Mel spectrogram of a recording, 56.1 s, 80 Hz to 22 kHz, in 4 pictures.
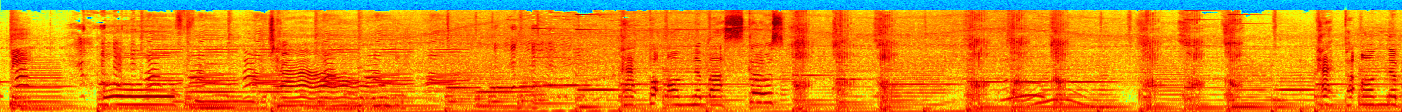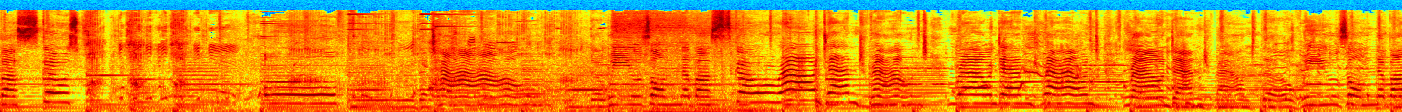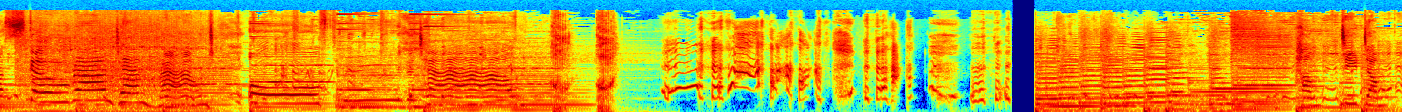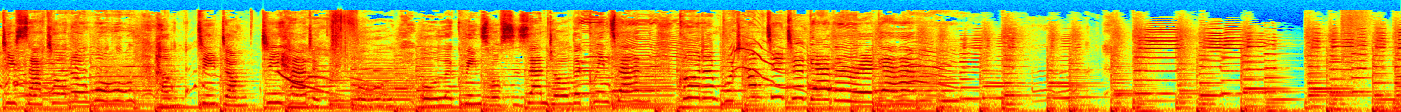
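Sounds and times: bouncy children's song music: 0.0s - 33.9s, 38.4s - 56.0s
cartoon child giggling: 0.1s - 5.8s, 15.0s - 19.6s, 24.1s - 33.3s, 34.6s - 38.2s, 40.7s - 45.7s, 47.6s - 50.1s
cartoon pig snorting: 7.9s - 9.0s, 9.7s - 12.5s, 14.8s - 16.4s, 17.0s - 20.0s, 28.1s - 30.5s.

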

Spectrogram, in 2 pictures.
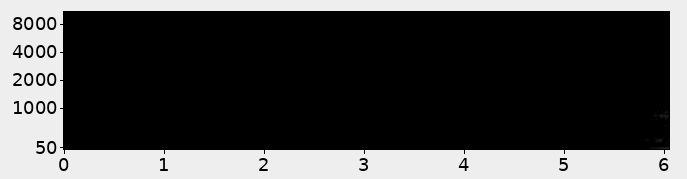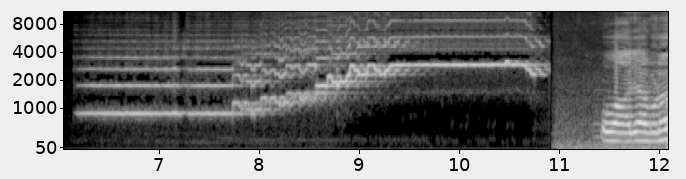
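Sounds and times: flute holding high note: 6.2s - 11.0s.

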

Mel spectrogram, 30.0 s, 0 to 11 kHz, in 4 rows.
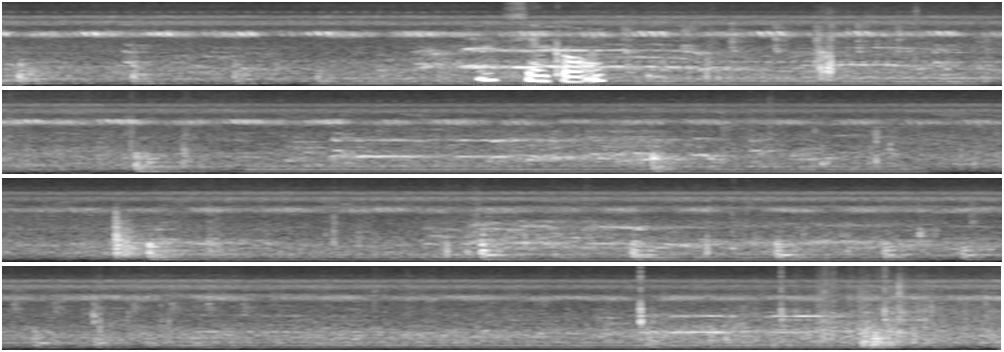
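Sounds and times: insects trilling: 0.0s - 29.9s.

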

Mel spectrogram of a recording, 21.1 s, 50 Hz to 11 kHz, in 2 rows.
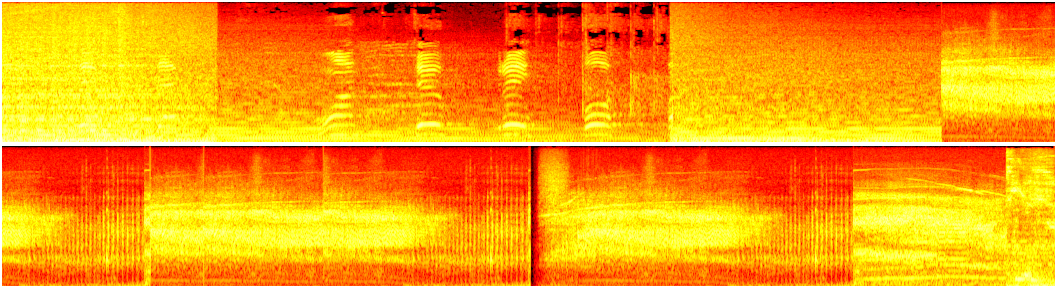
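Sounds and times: harsh animal-like roaring cry: 9.4s - 11.3s, 12.0s - 15.1s, 16.0s - 18.4s, 19.0s - 20.8s.

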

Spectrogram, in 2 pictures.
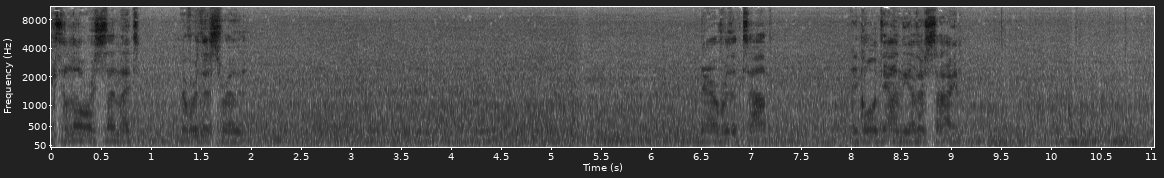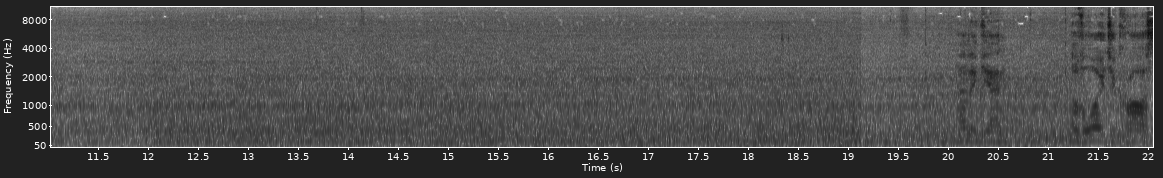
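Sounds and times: car road noise from inside: 0.0s - 22.0s.

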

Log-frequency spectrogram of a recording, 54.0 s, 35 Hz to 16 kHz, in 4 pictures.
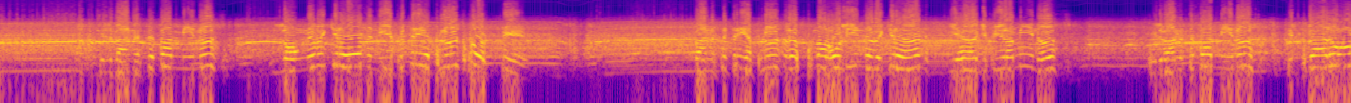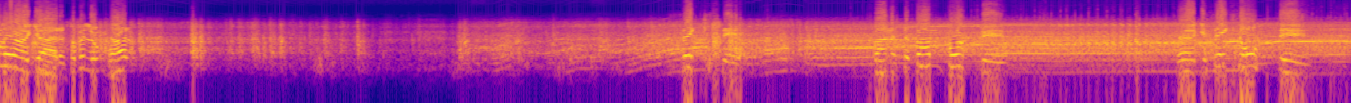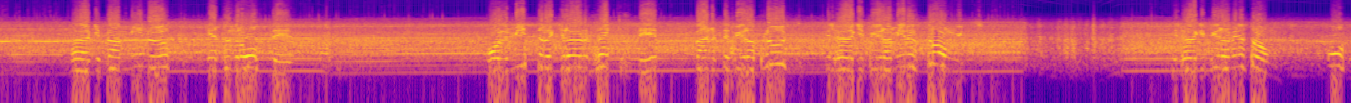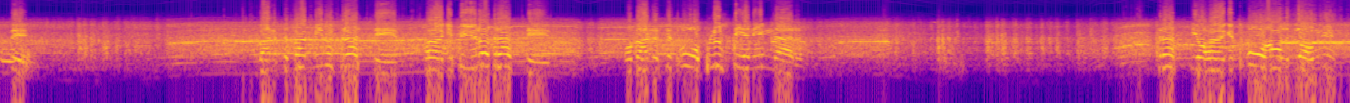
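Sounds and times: rally car engine: 0.0s - 54.0s
tyres on gravel: 0.0s - 54.0s.

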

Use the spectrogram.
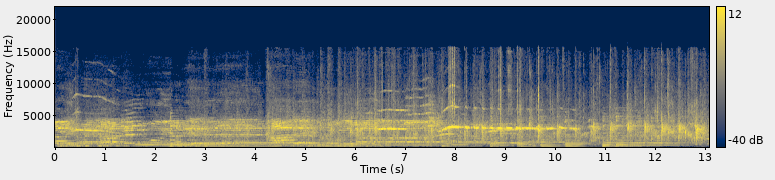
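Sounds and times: women singing: 0.0s - 8.2s
acoustic guitar: 0.0s - 12.2s
bass accompaniment: 2.1s - 7.0s, 7.7s - 12.4s.

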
